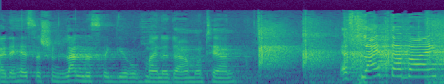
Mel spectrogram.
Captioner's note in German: Beifall SPD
